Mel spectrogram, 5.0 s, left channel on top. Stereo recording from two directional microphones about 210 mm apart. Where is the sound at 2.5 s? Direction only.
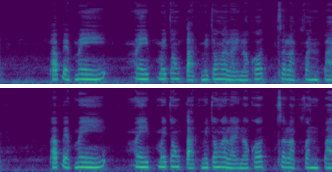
20° right (ahead or behind).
